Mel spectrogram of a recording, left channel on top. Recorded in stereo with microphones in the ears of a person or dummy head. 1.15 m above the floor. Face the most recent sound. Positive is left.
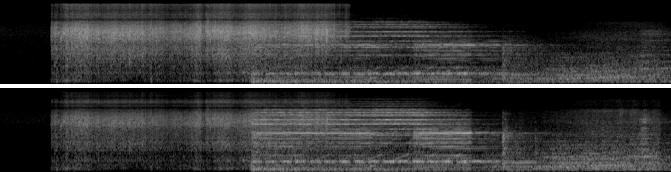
turn(degrees=-55)  # may be behind; listen again after turning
